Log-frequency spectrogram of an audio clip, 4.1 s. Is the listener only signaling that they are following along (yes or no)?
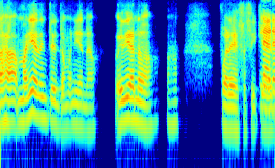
no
